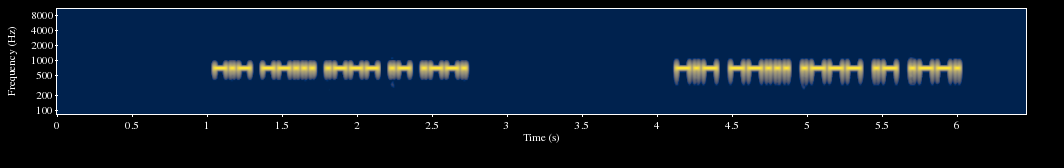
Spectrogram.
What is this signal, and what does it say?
Morse code, heard as a keyed tone, about 35 wpm, 700 Hz. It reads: K7JAP K7JAP
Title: Speed Racing - USA 1x3 Call Signs 30wpm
